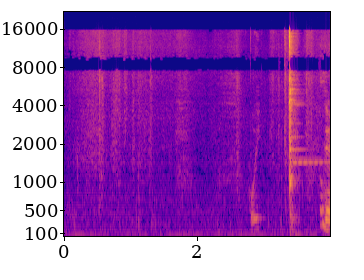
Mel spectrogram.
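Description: A steady low hum, then one sharp click about three and a half seconds in from the wrench and socket working a driveshaft bolt.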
